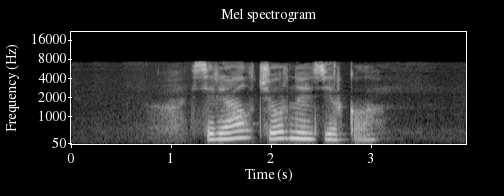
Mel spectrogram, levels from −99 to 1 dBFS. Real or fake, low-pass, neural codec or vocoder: real; 7.2 kHz; none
